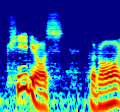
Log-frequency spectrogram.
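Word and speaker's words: κύριος: 이거에 이제 헬라어 그리스어는 퀴리오스로 이제 발음하는 것을 우리가 알 수가 있습니다.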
